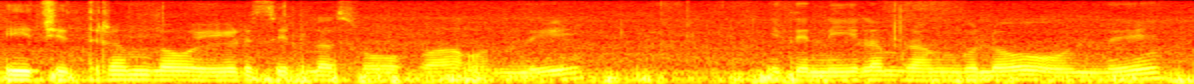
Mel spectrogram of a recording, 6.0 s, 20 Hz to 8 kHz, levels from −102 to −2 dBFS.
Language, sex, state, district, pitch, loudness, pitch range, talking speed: Telugu, male, Telangana, Komaram Bheem, 115 Hz, -18 LUFS, 110-120 Hz, 100 wpm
